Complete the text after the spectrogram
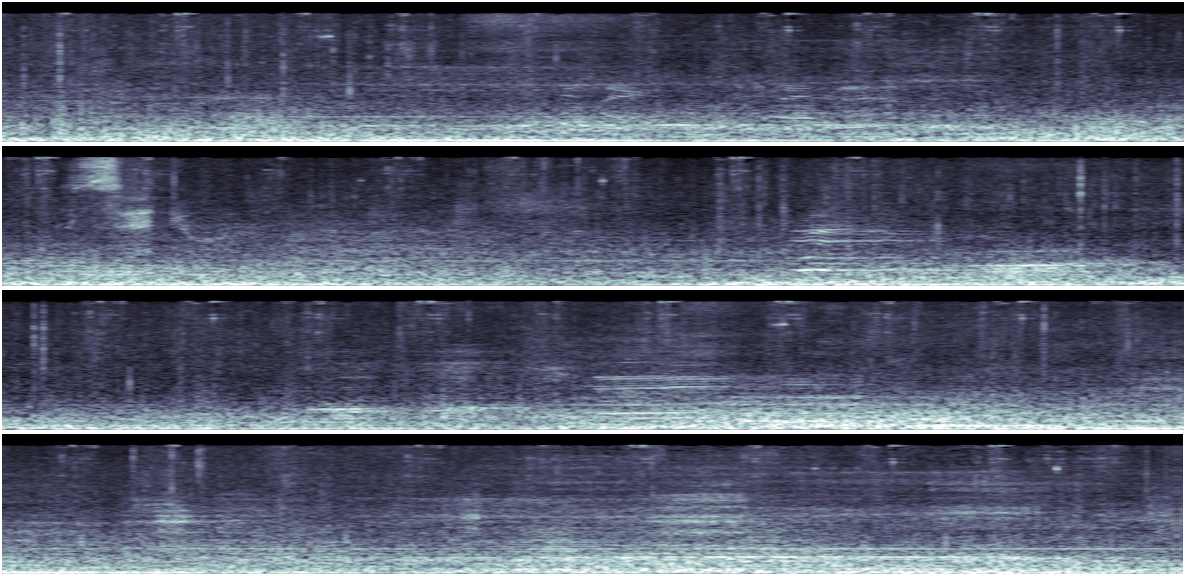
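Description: A torch flame crackles and flickers.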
